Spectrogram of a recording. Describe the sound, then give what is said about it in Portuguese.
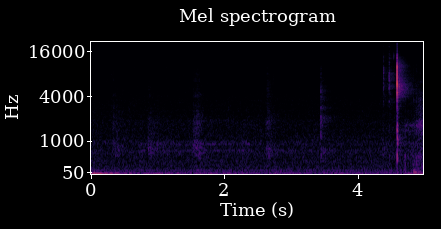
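Soft, sparse clicks of typing on a computer keyboard tap out at a slow, irregular pace, ending with one sharper click; no one speaks. “Ah, estou aqui a escrever a ver se aparece.”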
